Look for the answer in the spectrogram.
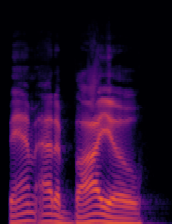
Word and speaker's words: Bam Adebayo: Bam Adebayo.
